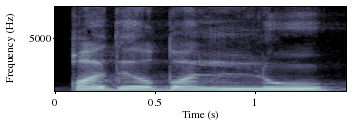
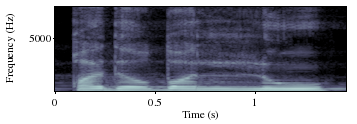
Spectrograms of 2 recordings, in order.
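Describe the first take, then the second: The two takes are said the same way.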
